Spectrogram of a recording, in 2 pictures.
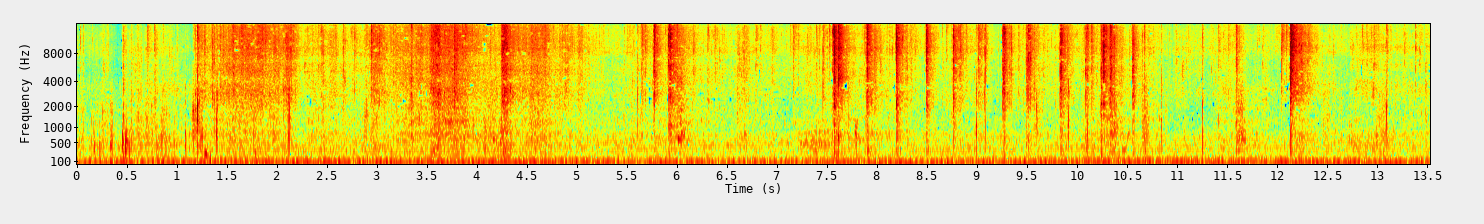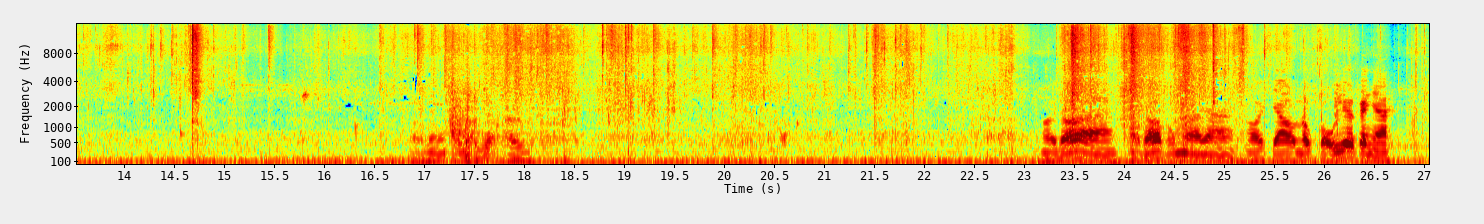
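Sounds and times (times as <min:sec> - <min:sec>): dry branches snapping and crackling: 0:00.0 - 0:27.0.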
